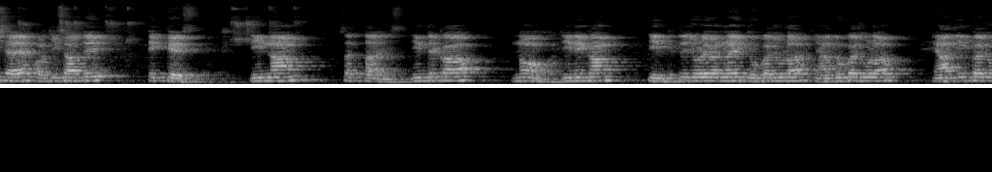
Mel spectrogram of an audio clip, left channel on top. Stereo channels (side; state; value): right; silent; 59 dB below the other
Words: और 3 साते 21, 3 नाम 27, 3 तिरका 9 और 3 एकम 3, कितने जोड़े बन रहे हैं 2 का जोड़ा, यहाँ 2 का जोड़ा, यहाँ 3 का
